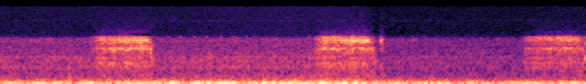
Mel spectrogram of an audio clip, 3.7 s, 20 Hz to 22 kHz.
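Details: Owls at a nest on the evening of March 31, 2013, as a gopher and then a mouse are brought in as prey. Three harsh, hissing screeches come about 1.4 seconds apart over a steady low rumble.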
